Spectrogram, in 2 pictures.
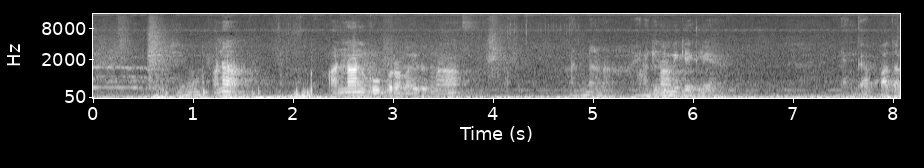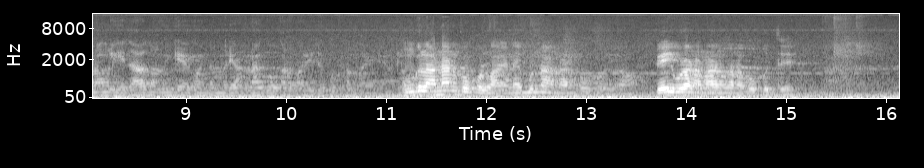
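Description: A young man talks close by in a hushed, tense voice.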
